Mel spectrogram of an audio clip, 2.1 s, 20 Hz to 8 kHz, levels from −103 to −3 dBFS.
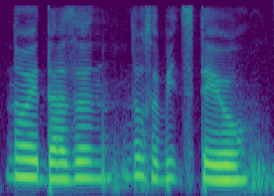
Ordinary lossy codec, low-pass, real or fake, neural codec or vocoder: none; 7.2 kHz; fake; vocoder, 22.05 kHz, 80 mel bands, Vocos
